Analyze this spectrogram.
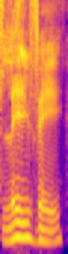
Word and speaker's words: Laufey: You know how it's you know how her name is pronounced in Icelandic is Laufey which she likes to correct people on but this one it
